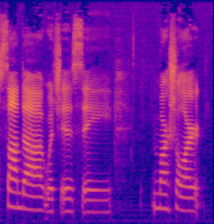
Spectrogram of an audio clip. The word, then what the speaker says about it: Sanda: And it's sanda? Sanda. Sanda. Is that Correct. Korean? It is Chinese. Sanda. Yes. Spell that.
